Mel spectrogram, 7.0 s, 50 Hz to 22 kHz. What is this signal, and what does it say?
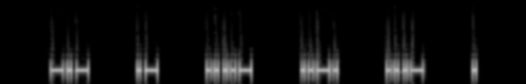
Morse code, heard as a keyed tone, about 22 wpm, spaced as for 10 wpm, 700 Hz. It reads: KA4FVE
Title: USA Call Signs - 6 Characters - 4x Character Spacing - 22wpm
